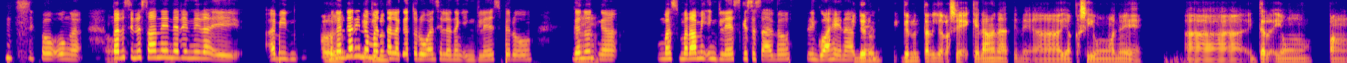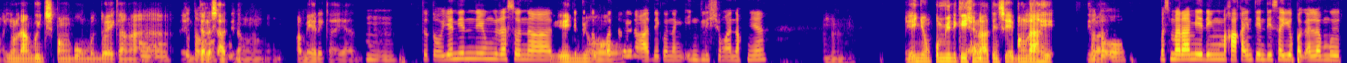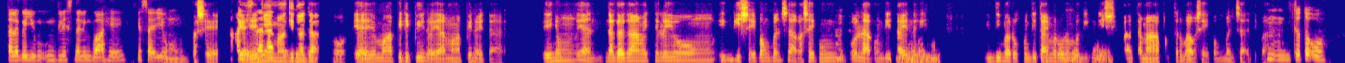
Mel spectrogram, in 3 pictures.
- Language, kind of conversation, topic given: Filipino, unstructured, Anong simpleng gawain ang nagpapasaya sa iyo araw-araw?
- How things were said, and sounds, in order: static; tapping; distorted speech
